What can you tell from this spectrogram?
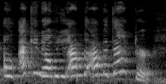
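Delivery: high-pitched tot playing doctor; imitating small child. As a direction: play a child eagerly coming to the rescue. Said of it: "She'll say".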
